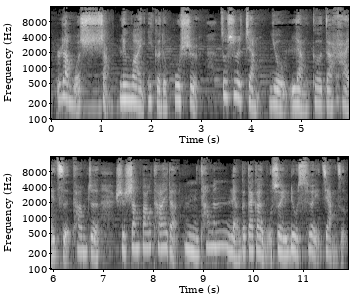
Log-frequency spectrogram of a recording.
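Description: A woman's voice: on the high side, unhurried, soft background music. Storytelling woman preacher. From Hong Kong. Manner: lively storyteller who acts out her own exclamations. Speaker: preacher sharing a testimony. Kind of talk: storytelling sermon.

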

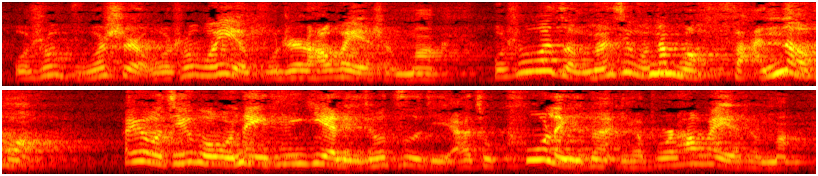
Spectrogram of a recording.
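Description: A middle-aged woman giving a lively personal testimony, chuckling as she tells it. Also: a little high, fast talker, echoey room. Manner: lively storytelling, chuckling often.

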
